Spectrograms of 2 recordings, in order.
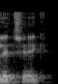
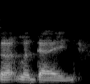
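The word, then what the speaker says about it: Ledaig: As Aussies mispronounce it often is a league. Le Yeah, that that's really wrong. Yeah, you can say lechik or lech. It's like the Scottish people pronounce it in their own different ways, but it's not le.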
